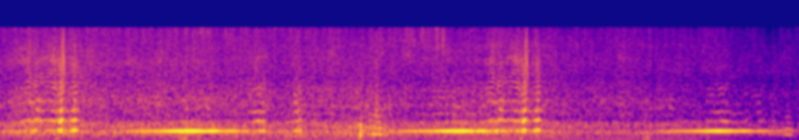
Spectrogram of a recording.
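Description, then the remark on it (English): A loud swarm of bees buzzes steadily in a room, the reverberating droning hum swelling and fading in three waves, with sharper clicks and flutters scattered through it. “The buzzing grew louder, filling the room with a reverberating hum.”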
